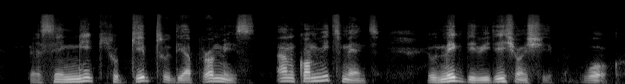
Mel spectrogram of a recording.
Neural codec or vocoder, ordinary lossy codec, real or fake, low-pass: codec, 16 kHz in and 24 kHz out, 0.8 kbps, FocalCodec, streaming, 65536 codes; none; fake; 10.8 kHz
